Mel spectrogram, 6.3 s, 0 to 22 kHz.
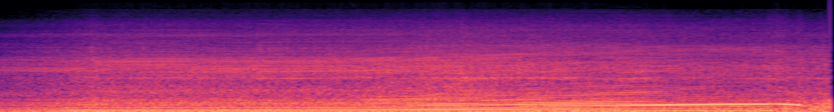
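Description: A Honda CBR 250R motorcycle accelerates hard through a city roundabout and up into a hill, its engine note climbing steadily through the gears, loud and close, with no talking.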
